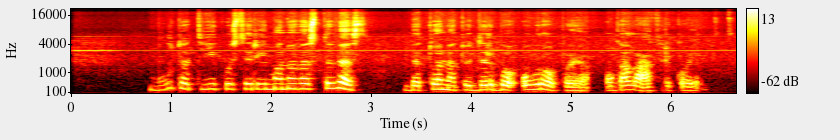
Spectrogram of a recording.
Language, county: Lithuanian, Klaipėda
